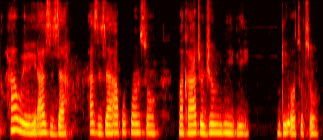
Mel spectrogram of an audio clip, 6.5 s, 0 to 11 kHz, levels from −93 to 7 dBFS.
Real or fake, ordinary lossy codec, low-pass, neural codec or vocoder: fake; none; none; vocoder, 22.05 kHz, 80 mel bands, HiFi-GAN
